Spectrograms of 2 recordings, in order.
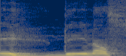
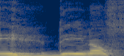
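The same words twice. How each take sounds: The two takes are said the same way.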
